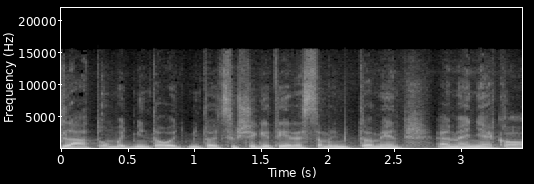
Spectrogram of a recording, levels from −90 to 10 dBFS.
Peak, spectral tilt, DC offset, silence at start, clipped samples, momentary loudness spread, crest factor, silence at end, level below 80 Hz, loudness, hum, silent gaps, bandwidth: -6 dBFS; -6.5 dB/octave; under 0.1%; 0 s; under 0.1%; 3 LU; 12 dB; 0 s; -34 dBFS; -19 LUFS; none; none; 16 kHz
